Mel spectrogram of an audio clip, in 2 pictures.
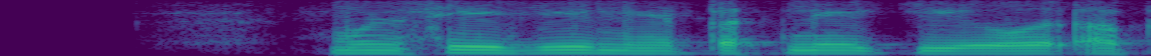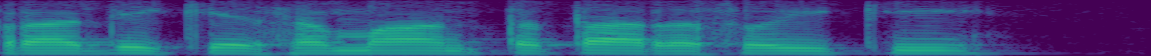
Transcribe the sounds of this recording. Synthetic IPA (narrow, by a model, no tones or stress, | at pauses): mʊnsid͡ʒinepɐt̪nikiɔːɾɐ̰pɾaːd̪ikesamaːnt̪ɐt̪aːɾɐsoːikiː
